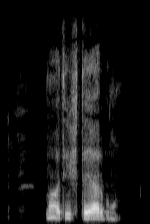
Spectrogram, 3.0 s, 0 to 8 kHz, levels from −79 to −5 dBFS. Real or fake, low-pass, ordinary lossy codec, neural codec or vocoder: real; 7.2 kHz; AAC, 48 kbps; none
